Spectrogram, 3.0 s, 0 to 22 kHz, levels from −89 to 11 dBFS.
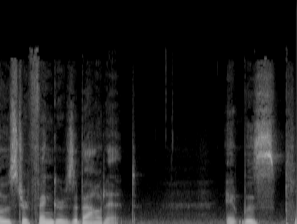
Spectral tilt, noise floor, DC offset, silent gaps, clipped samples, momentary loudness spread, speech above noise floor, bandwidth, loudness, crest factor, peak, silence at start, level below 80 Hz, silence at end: -4.5 dB/octave; -52 dBFS; under 0.1%; none; under 0.1%; 11 LU; 27 dB; 17.5 kHz; -25 LUFS; 18 dB; -8 dBFS; 0 s; -52 dBFS; 0 s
